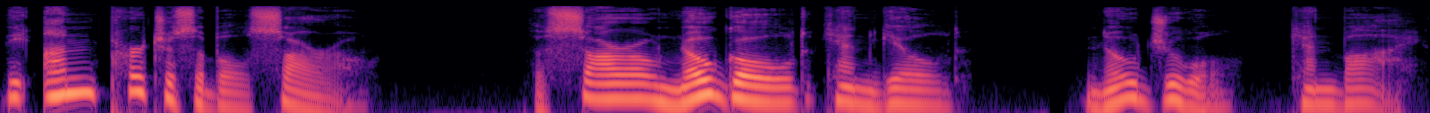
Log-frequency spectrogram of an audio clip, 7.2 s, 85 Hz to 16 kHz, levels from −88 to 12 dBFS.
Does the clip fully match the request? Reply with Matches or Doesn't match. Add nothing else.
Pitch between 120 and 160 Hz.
Matches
